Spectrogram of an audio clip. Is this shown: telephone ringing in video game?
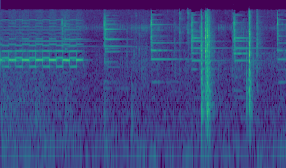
yes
